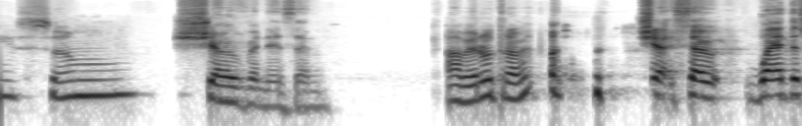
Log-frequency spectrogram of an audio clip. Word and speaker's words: chauvinism: what is it let's see if I can pronounce this right shm chauvinism so where the stress goes nod your head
